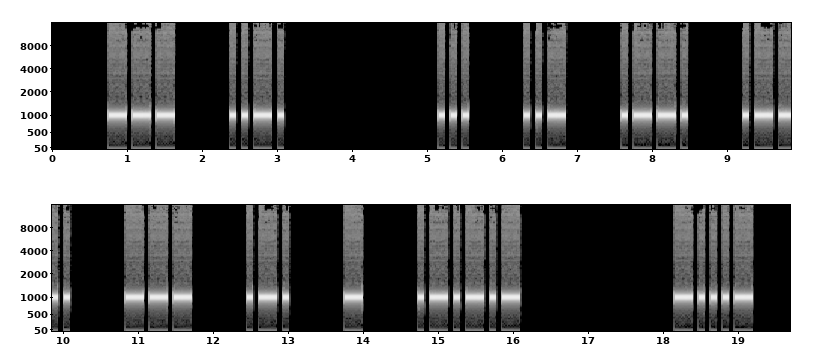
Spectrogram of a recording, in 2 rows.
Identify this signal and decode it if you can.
Morse code, heard as a keyed tone, about 15 wpm, spaced as for 8 wpm, 1000 Hz. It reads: OF SUPPORT. <BT>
